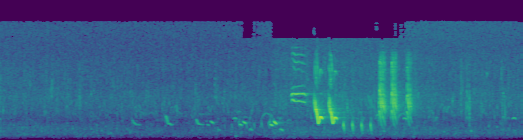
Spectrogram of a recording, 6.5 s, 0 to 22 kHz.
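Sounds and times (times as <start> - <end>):
quiet background hiss: 0.0 - 6.5
common nightingale Luscinia megarhynchos singing: 1.7 - 6.5.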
